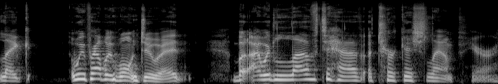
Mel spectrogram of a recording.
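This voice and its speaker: With an American accent, a woman speaks in an ordinary speaking voice at medium pitch, with lively intonation, a moderate pace and a dry, close sound with no echo. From USA. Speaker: podcast co-host. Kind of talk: casual chat.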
